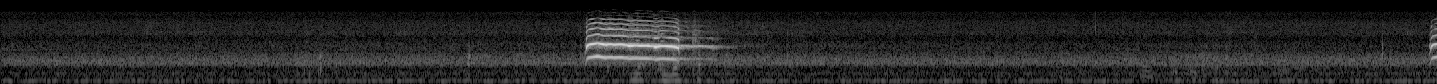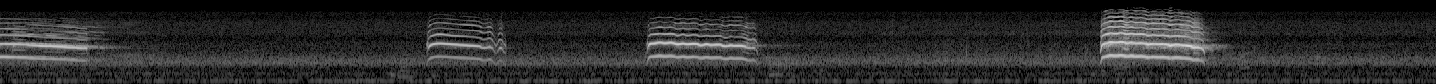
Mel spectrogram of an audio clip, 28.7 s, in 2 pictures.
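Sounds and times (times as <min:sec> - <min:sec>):
rough-legged buzzard call: 0:05.8 - 0:07.3, 0:14.3 - 0:15.5, 0:18.6 - 0:19.4, 0:20.8 - 0:22.0, 0:25.4 - 0:26.6.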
